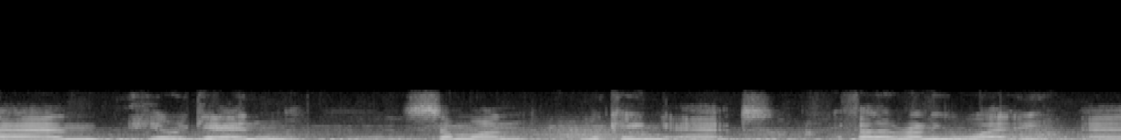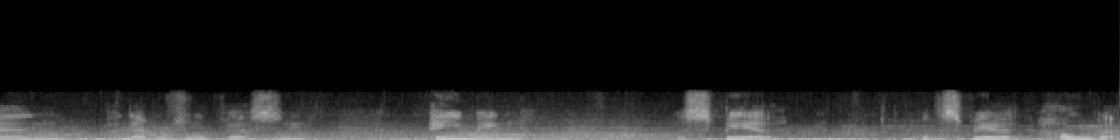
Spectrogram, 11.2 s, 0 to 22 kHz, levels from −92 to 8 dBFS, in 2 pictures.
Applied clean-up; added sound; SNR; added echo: none; Fixed-wing aircraft, airplane; -1 dB; none.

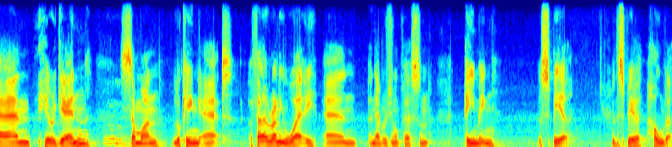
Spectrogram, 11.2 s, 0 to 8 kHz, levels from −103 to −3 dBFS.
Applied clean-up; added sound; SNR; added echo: none; none; none; none.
